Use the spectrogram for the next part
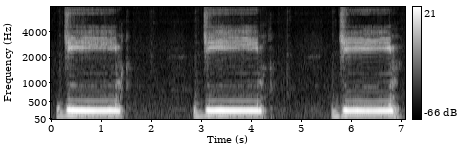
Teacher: जब जीम को पढ़ेंगे तो जबान जो है बीच का सिरा ऊपर वाले तालों से टच होगा।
